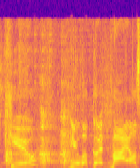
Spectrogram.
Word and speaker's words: Quay: So I have to confess, this is the brand that's spelled Q-U-A-Y. I thought it was Quay. It's Q.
